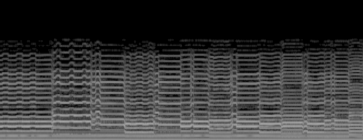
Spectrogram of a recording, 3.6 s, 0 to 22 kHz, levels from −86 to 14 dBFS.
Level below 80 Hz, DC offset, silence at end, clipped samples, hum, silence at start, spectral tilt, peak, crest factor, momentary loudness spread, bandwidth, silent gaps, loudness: -64 dBFS; under 0.1%; 0 s; under 0.1%; none; 0 s; -1.5 dB/octave; -10 dBFS; 12 dB; 2 LU; 16 kHz; none; -20 LUFS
